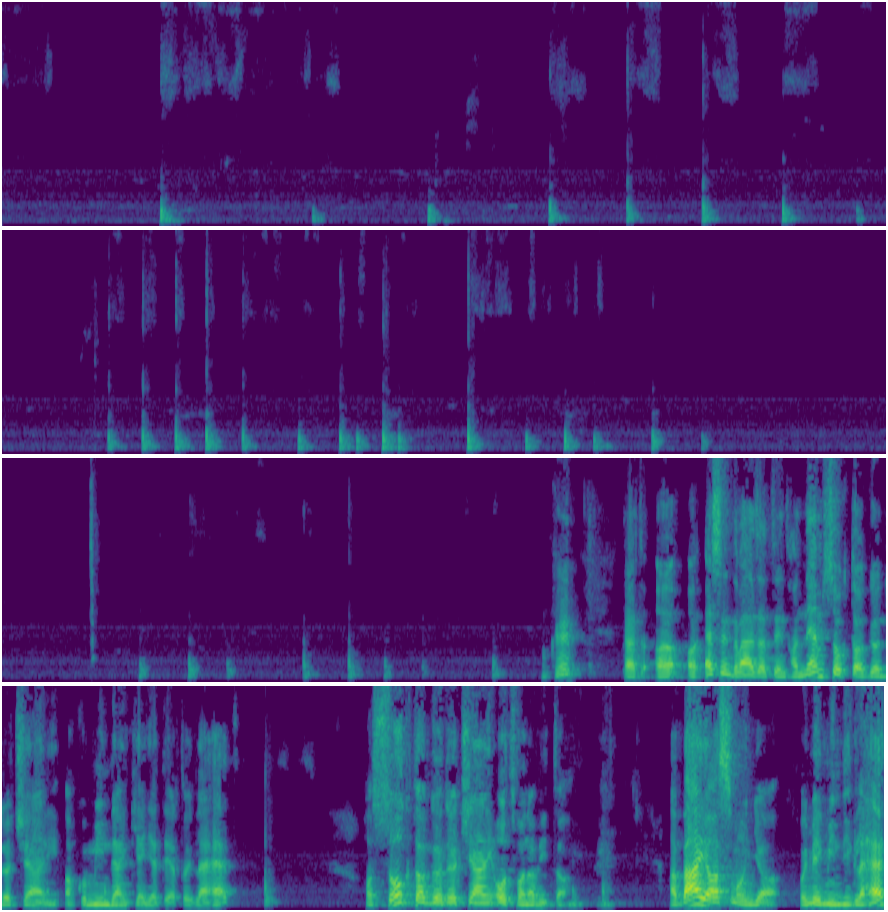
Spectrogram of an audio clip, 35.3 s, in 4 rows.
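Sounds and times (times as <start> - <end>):
scratchy drawing strokes redrawing a sketched diagram: 0.0 - 0.7, 1.5 - 16.3, 19.0 - 23.0, 29.1 - 29.8
speech: 23.2 - 28.9, 30.2 - 32.4, 33.2 - 35.3.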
